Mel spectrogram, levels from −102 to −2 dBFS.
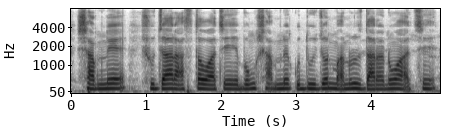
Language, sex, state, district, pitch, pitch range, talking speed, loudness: Bengali, male, Tripura, Unakoti, 165 Hz, 160-170 Hz, 120 wpm, -16 LUFS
